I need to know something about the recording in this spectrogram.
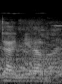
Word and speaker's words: Daniel: And at the beginning of the novel, Daniel, the main character, Daniel, but it's pronounced Daniel in Spanish, witnesses soldiers breaking into his family's apartment and arresting his father.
